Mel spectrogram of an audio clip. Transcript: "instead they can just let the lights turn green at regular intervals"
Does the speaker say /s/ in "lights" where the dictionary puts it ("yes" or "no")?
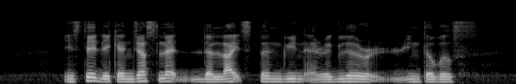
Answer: yes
